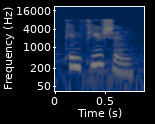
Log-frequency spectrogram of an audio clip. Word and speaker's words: Confucian: Confucian. Confucian? Just like confusion?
